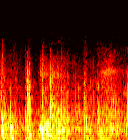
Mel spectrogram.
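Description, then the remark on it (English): The hooves of a ridden horse clip-clop in an uneven, plodding rhythm, moderately loud, while murmured voices carry on underneath. “Sure gonna feel good off this horse.”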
